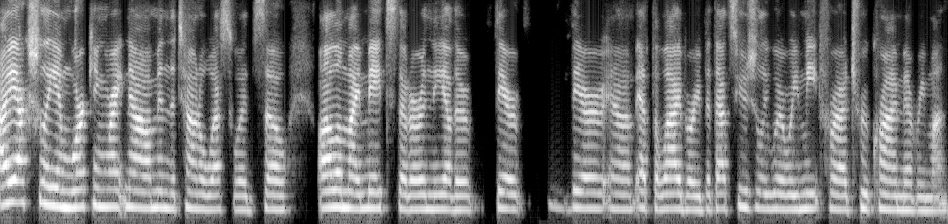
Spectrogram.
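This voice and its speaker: In a very clean recording with a silent background, a woman with a Boston accent talks very fast at a medium pitch, her tone bright and sharp and her intonation monotone and flat. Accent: Boston city. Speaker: book club host. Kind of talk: casual chat.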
